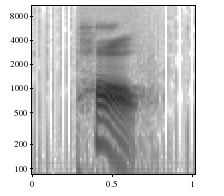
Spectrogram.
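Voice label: "pao" fourth tone, Chinese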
